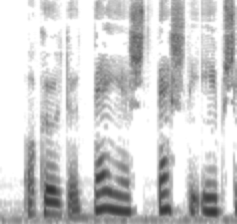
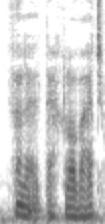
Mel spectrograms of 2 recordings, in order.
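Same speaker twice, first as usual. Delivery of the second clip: plain reading voice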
